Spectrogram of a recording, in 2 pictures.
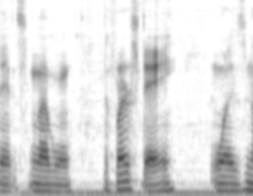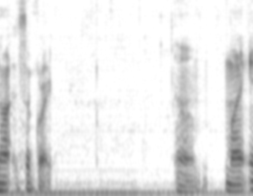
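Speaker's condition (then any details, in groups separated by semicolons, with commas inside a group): Cerebral palsy; scoliosis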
